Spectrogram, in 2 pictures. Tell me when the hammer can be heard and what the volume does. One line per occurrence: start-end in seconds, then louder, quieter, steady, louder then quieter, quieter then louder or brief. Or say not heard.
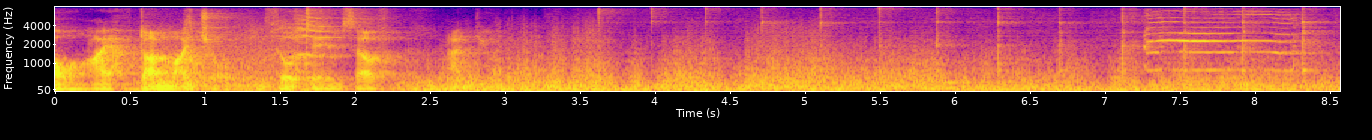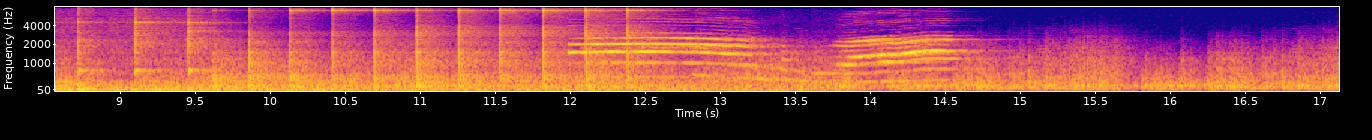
3.4-12.4 louder.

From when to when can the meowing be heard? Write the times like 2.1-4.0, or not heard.
0.6-1.9, 7.2-8.3, 11.9-14.6.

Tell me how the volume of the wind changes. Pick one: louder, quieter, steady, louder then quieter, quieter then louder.
quieter.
